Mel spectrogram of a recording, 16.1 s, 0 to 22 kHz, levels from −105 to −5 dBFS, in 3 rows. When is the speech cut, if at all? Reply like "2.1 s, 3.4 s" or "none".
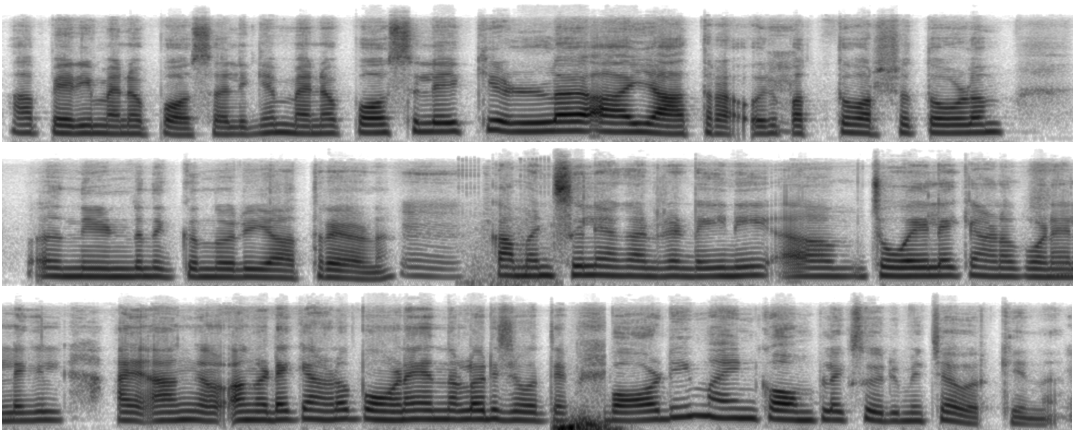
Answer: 7.8 s, 13.7 s

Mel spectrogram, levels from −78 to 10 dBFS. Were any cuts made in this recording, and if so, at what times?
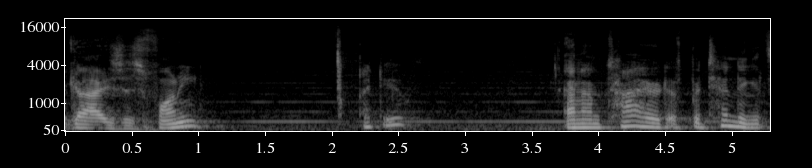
none

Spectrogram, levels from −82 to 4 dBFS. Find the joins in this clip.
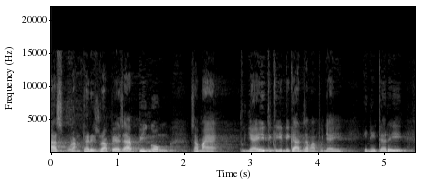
none

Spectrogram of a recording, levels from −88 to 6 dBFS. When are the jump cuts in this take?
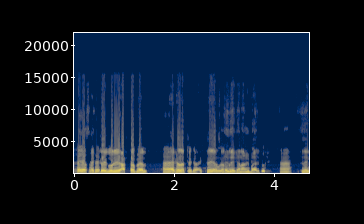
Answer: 2.8 s

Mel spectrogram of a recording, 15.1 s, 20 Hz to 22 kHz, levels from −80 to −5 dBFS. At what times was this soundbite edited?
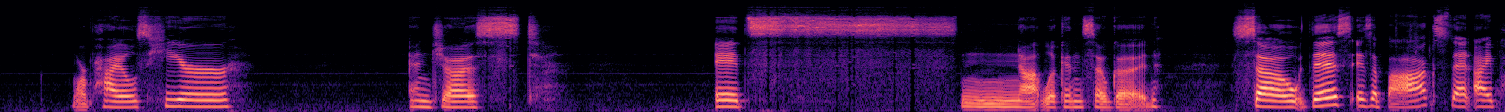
none

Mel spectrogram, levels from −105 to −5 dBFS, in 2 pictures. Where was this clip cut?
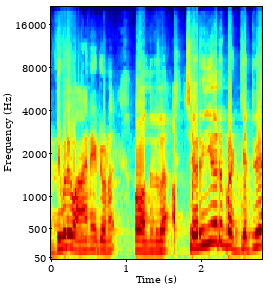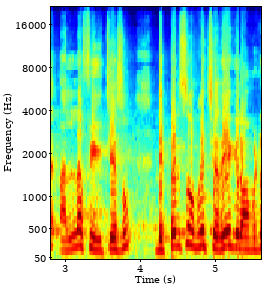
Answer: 1.6 s

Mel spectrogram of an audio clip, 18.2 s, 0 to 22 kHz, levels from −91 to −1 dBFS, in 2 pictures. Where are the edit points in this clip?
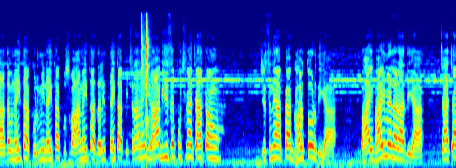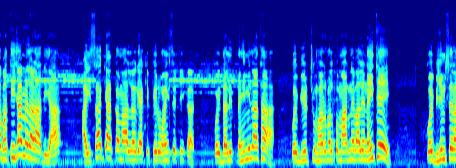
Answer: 2.9 s

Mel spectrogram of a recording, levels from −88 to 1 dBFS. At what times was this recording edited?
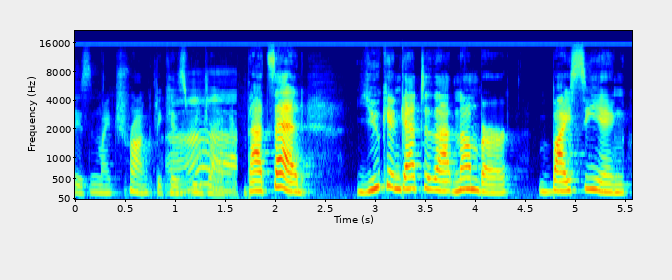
1.6 s

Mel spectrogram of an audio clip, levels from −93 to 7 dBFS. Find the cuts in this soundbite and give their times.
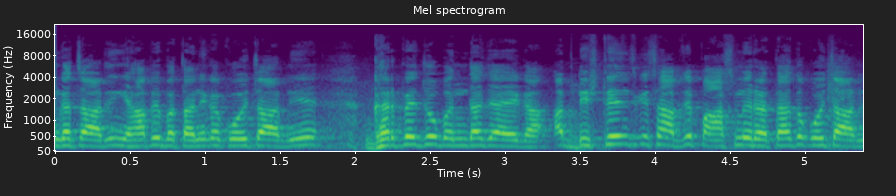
none

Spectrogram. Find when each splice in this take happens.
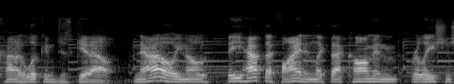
2.2 s

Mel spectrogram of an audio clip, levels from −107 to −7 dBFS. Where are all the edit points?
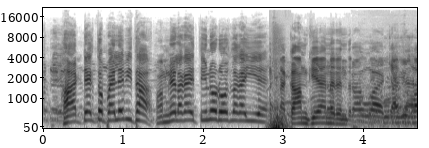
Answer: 2.9 s

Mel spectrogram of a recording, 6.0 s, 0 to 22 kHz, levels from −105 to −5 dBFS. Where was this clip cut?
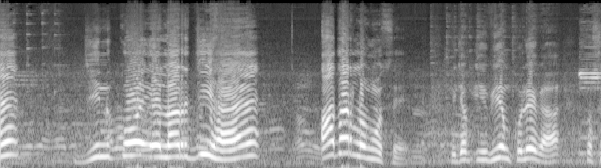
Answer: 4.4 s

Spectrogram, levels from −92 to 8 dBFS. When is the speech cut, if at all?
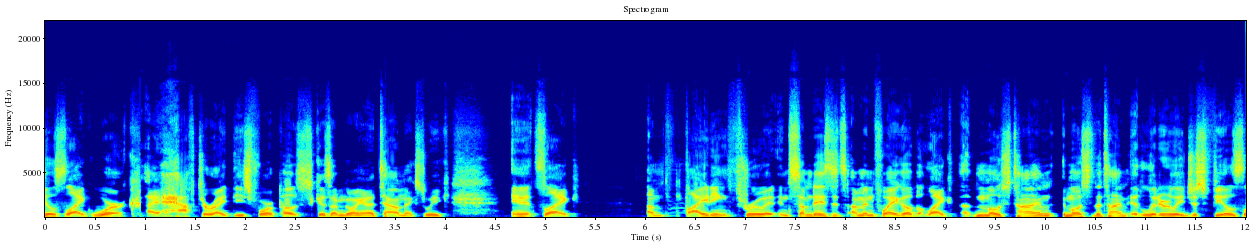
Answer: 1.0 s

